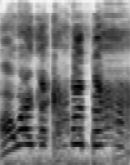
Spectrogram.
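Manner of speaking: put-on very high, soft little old-lady voice. Recalling a scene where Biff heads out, quoting his grandma: old grandma voice. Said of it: "doing the voice of his own grandma".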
